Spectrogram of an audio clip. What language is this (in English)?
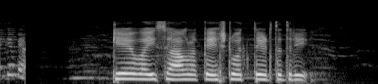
Kannada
